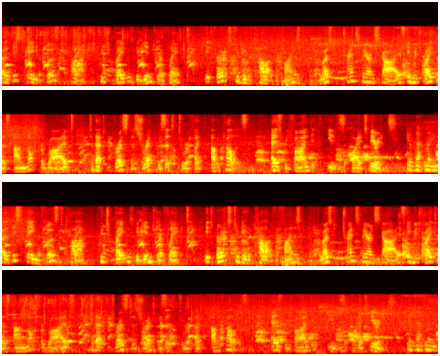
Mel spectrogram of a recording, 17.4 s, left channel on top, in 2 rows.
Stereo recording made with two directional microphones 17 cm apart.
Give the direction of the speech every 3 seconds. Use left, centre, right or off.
right, right, centre, left, left, left.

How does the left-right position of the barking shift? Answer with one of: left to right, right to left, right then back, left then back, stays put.
right then back.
